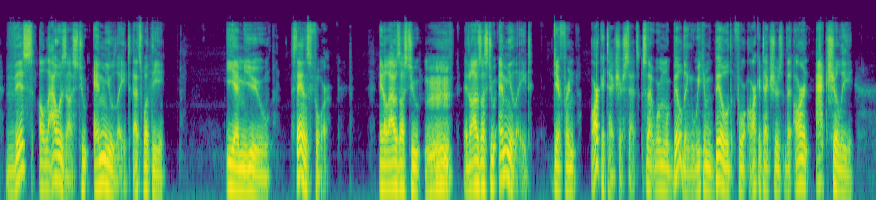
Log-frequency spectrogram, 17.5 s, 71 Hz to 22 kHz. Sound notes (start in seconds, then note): 8.5 grumble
